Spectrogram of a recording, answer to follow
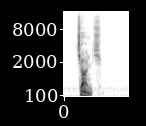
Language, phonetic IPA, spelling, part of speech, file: Polish, [t͡ɕɔ̇̃ɲt͡ɕ], ciąć, verb, Pl-ciąć.ogg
